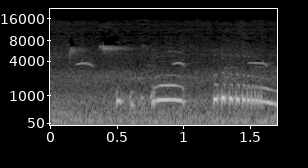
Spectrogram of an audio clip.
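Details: Spotted dove cooing while sunbathing in the morning: a short soft lead-in note, then a smooth low hooting coo, then a rapidly pulsed, slightly throbbing coo that slides downward at the end.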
